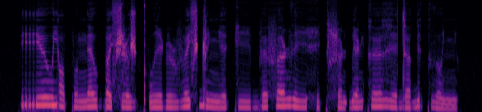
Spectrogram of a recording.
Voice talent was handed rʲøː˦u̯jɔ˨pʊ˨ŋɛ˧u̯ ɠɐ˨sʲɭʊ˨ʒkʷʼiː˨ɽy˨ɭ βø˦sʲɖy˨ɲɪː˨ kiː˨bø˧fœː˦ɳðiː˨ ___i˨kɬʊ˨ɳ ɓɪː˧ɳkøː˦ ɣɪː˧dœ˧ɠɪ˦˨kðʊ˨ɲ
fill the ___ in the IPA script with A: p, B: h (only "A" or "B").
B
